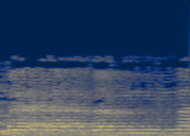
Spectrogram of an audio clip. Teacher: الإشمام ضم الشفتين فيها ما لك لا تأمنا على ذنوب شفتين.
